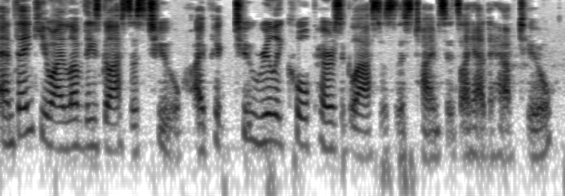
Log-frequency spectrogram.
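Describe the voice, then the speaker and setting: Noticeable background noise runs under a woman's voice. She talks at a moderate pace with lively intonation. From US South (Georgia, Florida), born in Wyoming. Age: 60s. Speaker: livestreamer, mother of a soap maker. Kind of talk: casual livestream chat reading comments. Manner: rambling, with many fillers.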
